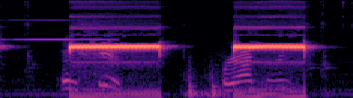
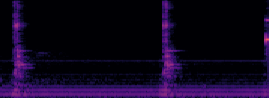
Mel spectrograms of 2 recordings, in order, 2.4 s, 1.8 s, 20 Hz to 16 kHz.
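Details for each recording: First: Radionics D7022 fire alarm demo panel with a BG-10 pull station, after a smoke detector magnet test and reset; two loud half-second horn blasts with a gap, as the panel went back into alarm because the pull station was never reset. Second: Radionics D7022 fire alarm panel demo with Wheelock strobes in sync: crisp single clicks about once a second from inside the panel, then a steady alarm tone; normal sync module clicking.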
